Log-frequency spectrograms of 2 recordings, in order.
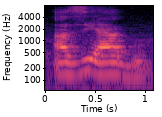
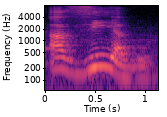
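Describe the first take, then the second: First: Aziago with stress on the second A; stress on penultimate syllable. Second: Azíago with a long stressed ZÍ; wrongly stressed middle syllable. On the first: Teacher correcting the mistake, aziago stressed on A. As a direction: say aziago as azi-Á-go. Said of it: "é o quê?". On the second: Teacher showing the mistake, azíago stressed on ZÍ. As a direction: say azíago as a-ZÍ-ago. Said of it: "Não é azíago". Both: Shown as a demonstration.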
